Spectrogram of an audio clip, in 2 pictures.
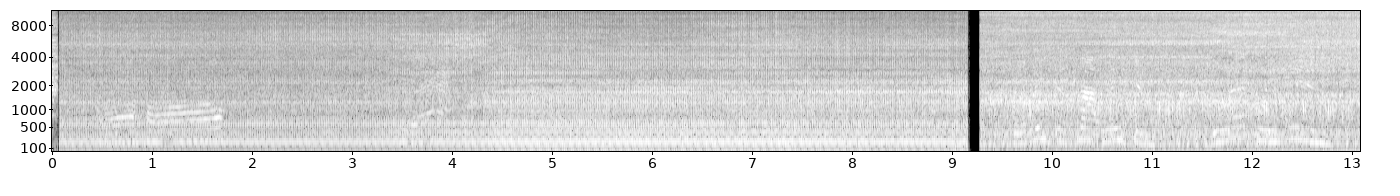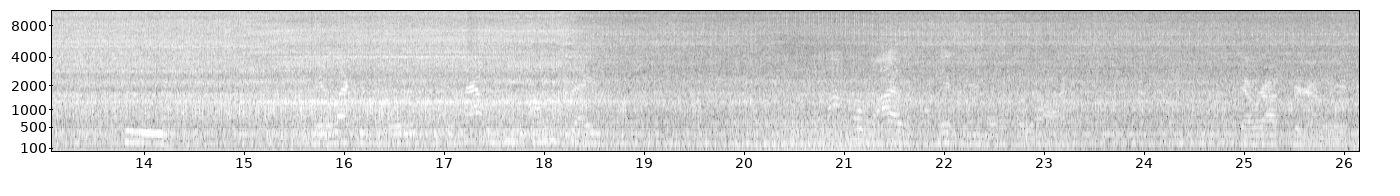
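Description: Old electric hand sander running steadily, shaking a clamped stainless steel tray of hot water and degreaser, so the tray and liquid buzz and rattle as a makeshift ultrasonic-style parts cleaner. The hum is steady at first, drops out very briefly about nine seconds in, then comes back busier and noisier.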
